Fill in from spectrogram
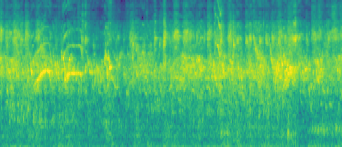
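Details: Several budgerigars warbling at once, overlapping high chirps and short rising whistles forming a steady, busy chorus.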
